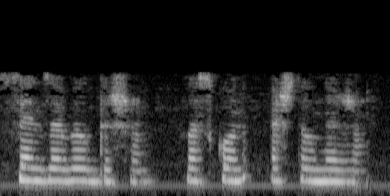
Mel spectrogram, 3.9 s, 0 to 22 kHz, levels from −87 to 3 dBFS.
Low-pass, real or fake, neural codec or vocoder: 5.4 kHz; real; none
